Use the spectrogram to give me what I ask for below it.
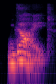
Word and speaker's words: guide: Put, but, unit, June, guide. So it's completely silent in the last one.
